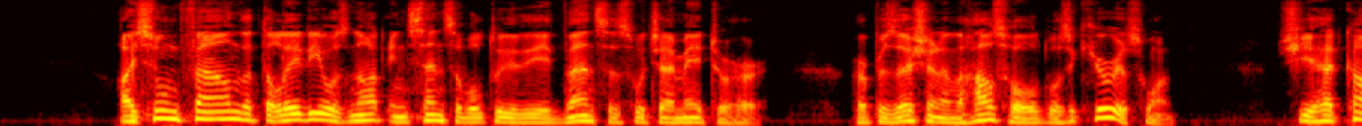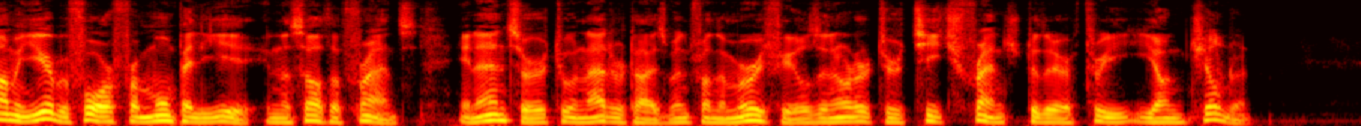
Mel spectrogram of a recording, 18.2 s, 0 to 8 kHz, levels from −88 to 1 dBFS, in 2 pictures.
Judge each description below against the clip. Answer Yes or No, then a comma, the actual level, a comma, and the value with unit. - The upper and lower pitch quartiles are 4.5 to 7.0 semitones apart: Yes, average, 4.9 semitones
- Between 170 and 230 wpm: Yes, average, 190 wpm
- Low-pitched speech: Yes, low, 110 Hz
